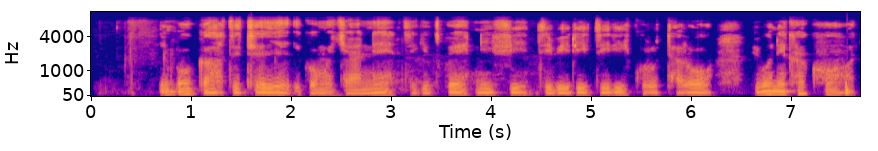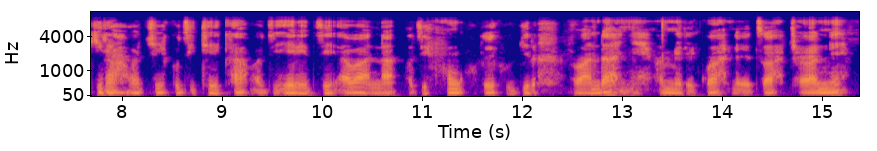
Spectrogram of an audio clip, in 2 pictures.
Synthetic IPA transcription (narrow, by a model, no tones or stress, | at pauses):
imbo̞ɡaz̥itʰe̞je̞ʔiɡ̥o̞mŋe̞̰t͡ʃa̰ːne̞z̥iɡizɡwe̞nifiz̥iβiɾiz̥iɾikʰuɾutʰaɾo̞βiβo̞ne̞kʰakʰo̞βaɡ̥iɾaβad͡ʒe̞kuzitʰe̞kʰaβazihe̞ɾe̞ze̞̰ʔaβaːna̰βazifuːŋɡuɾe̞kuɡiɾaβaːndaːɲeβameɾḛɡ̥waneɾez̥at͡ʃaːne̞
